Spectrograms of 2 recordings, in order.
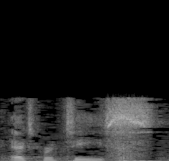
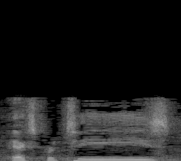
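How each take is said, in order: First: The last syllable ends with an s sound. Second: The last syllable ends with a z sound. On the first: "or E E S" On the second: "as though it's a Z"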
